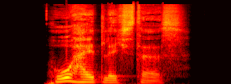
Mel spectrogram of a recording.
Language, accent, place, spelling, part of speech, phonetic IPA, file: German, Germany, Berlin, hoheitlichstes, adjective, [ˈhoːhaɪ̯tlɪçstəs], De-hoheitlichstes.ogg
- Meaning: strong/mixed nominative/accusative neuter singular superlative degree of hoheitlich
